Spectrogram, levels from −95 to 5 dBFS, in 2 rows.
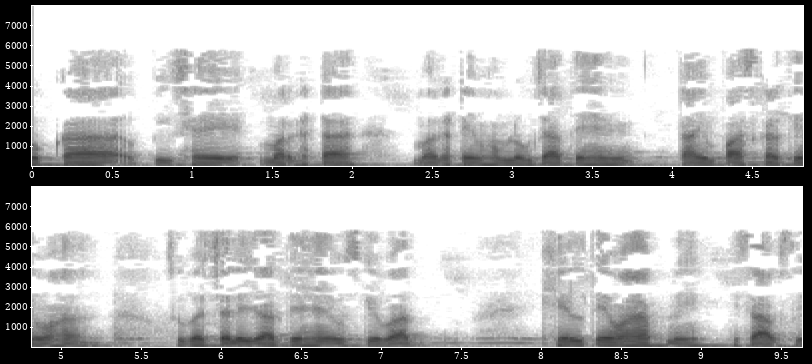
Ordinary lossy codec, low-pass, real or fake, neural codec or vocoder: MP3, 24 kbps; 7.2 kHz; real; none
